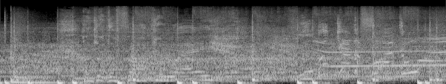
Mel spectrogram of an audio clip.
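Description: Heavy metal band playing an instrumental passage that comes in hard right at the start, with distorted guitars over pounding kick drums. From about three seconds in, a lead guitar holds high sustained notes with slight bends.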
